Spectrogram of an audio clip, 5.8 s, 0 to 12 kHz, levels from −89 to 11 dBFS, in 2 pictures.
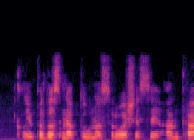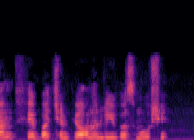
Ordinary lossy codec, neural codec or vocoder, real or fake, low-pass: AAC, 48 kbps; codec, 16 kHz, 6 kbps, DAC; fake; 7.2 kHz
